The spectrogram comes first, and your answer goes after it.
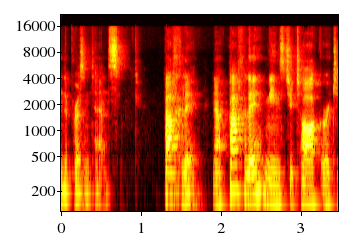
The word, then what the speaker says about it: parler: But yet again, this is parler, different pronunciation of R.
